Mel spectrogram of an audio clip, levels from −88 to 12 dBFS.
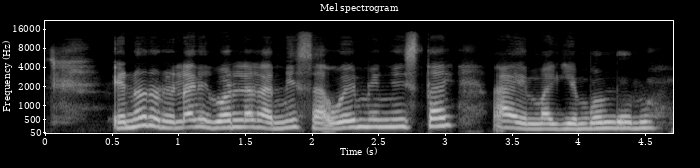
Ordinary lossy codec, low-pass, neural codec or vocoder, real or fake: none; 14.4 kHz; codec, 32 kHz, 1.9 kbps, SNAC; fake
